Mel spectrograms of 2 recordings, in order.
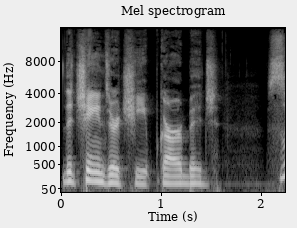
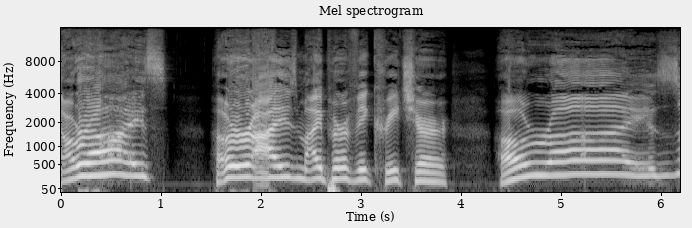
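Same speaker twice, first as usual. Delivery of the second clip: put-on high, very slow mad-scientist yell, arise stretched; 8 semitones higher than usual. Narrating a fight scene, the speaker acts out Mindbender yelling like Dr. Frankenstein. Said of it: "He's just yelling".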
